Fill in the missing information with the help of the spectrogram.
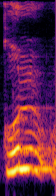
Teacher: نون میں اخفا ہوگا، یہاں پر نون ساکن کے بعد فا ہے حروف اخفا میں سے، تو یہاں پر اخفا کریں گے۔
